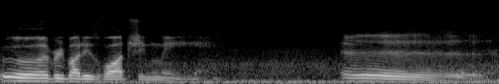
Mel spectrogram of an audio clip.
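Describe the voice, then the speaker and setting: Over noticeable background noise, a man mumbles in a medium-pitched voice. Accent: American. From Indiana. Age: 30s. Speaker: livestreamer. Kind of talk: casual chat. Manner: mumbling.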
